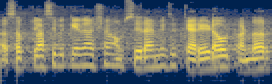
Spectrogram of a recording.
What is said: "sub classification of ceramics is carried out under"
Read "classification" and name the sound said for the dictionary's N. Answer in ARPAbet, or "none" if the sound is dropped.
none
